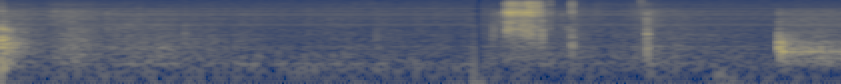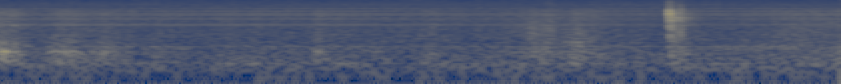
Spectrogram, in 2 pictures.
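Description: Quiet room tone with a few brief handling noises: a short rustle about two and a half seconds in, a softer knock about four seconds in, and a small click near the end.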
